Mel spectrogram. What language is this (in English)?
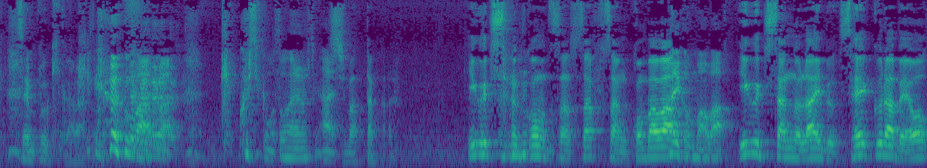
Japanese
